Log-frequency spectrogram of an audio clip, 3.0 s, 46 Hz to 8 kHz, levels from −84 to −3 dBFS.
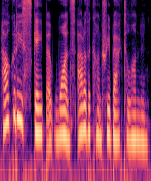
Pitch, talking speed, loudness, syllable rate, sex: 170 Hz, 240 wpm, -18 LUFS, 5.8 syllables/s, female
